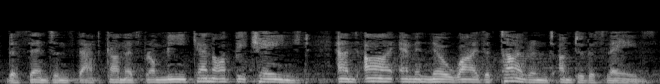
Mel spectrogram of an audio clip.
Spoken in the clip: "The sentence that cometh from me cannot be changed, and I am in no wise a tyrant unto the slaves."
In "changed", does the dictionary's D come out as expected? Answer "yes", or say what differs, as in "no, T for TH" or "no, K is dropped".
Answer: yes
